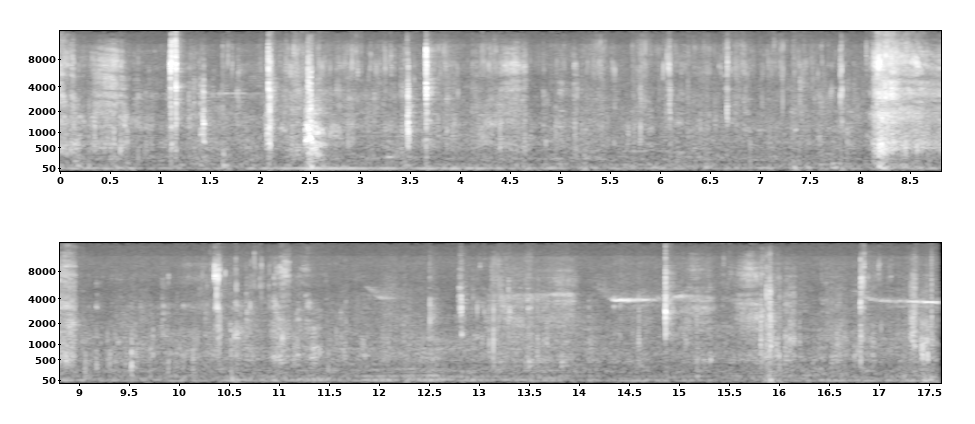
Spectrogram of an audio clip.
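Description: Close-up eating sounds of two people eating rice and curry by hand: chewing, lip smacks and scattered small clicks, with one louder, longer mouthful about eight seconds in.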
